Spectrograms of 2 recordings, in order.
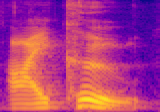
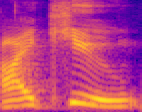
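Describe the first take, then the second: First: The name ends in a 'koo' sound. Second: The name ends in a 'cue' sound. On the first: The speaker calls it right. "that's how it's pronounced" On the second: The speaker calls it wrong. "Not I Q, which is what I always thought it was"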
